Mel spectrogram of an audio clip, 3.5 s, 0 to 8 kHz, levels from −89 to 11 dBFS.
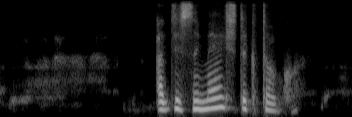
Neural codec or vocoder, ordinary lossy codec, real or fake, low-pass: codec, 16 kHz in and 24 kHz out, 0.4 kbps, LongCat-Audio-Codec, four codebook decoder; Opus, 24 kbps; fake; 7.2 kHz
